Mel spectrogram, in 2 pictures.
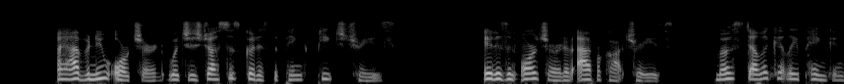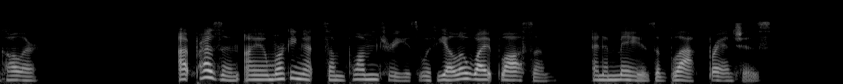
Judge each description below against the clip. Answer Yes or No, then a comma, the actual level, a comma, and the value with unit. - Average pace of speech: Yes, average, 165 wpm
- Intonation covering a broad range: No, average, 4.0 semitones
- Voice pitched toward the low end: No, high, 215 Hz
